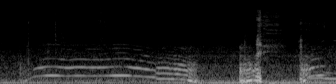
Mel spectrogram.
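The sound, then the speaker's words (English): A voice imitates a noise from under a car's hood with a long, husky-like howl that holds steady and then bends downward, followed by two short, rough yelping bursts. “Sounds like a husky under the hood.”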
